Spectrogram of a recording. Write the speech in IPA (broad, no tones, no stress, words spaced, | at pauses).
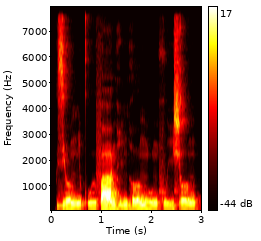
zʲɤːŋɲɛ kʷʼɯːfaːŋɦiːŋ ɦɤːŋmuːŋ xʷiːɕɤːŋ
